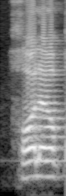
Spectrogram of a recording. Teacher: خا کو پر پڑھیں گے، قاف کو بھی پر پڑھیں گے اور قاف پر قلقلہ کریں گے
